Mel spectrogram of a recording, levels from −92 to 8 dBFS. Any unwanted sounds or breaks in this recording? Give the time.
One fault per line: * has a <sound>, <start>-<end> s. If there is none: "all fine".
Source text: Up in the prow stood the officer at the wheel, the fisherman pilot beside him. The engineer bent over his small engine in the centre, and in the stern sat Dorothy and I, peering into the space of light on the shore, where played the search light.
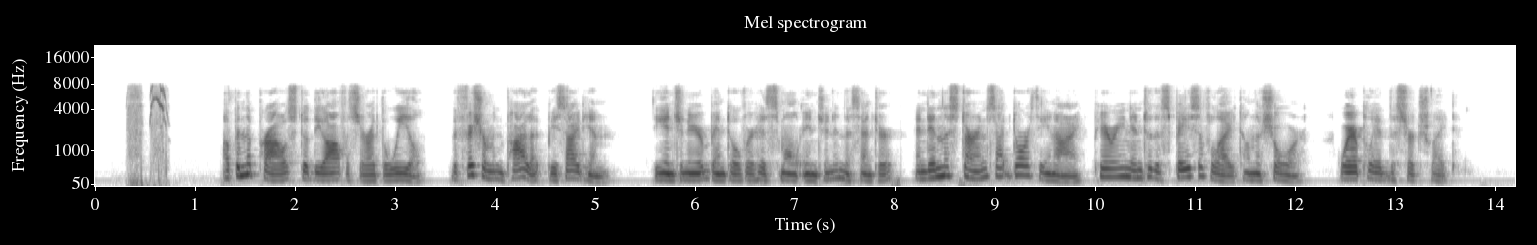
* has a squeak, 0.3-0.8 s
